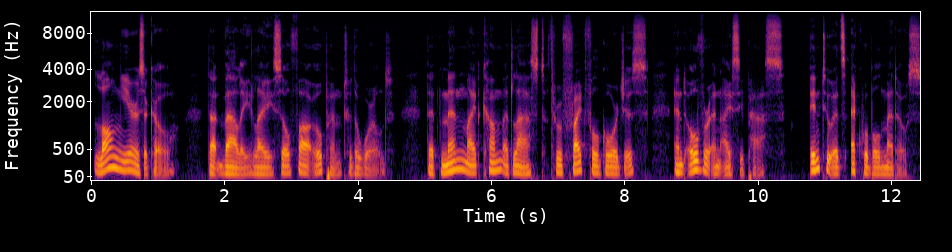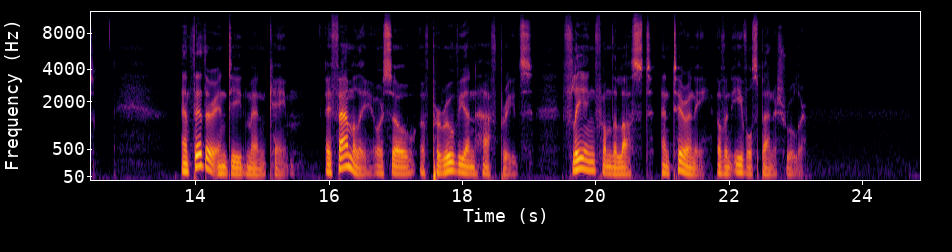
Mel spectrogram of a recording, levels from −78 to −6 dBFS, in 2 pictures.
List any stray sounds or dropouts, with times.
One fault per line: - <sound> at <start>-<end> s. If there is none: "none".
none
